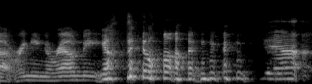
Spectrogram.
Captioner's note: laughs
